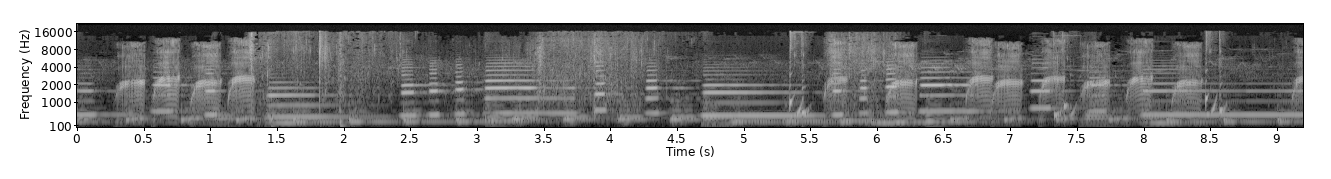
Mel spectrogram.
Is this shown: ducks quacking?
yes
